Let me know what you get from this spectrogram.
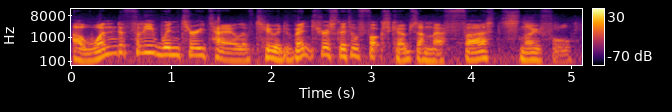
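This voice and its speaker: A man, a primary school teacher, reading a children's story aloud in an expressive, dramatic way. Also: medium pitch, moderate pace. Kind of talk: animated children's story narration.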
